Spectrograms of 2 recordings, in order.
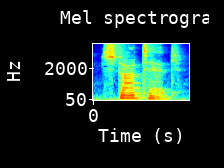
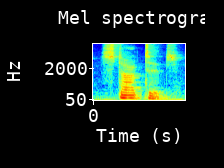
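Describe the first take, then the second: The two takes are said the same way.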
